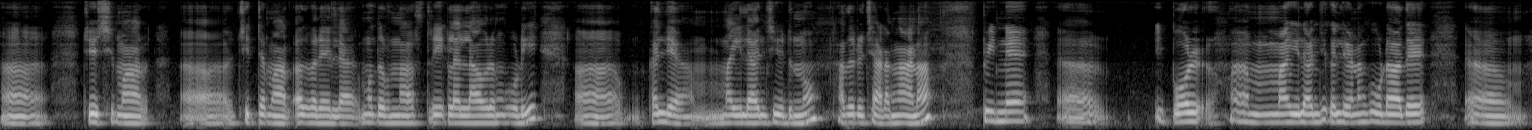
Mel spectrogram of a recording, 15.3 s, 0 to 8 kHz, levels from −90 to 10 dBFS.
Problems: low volume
